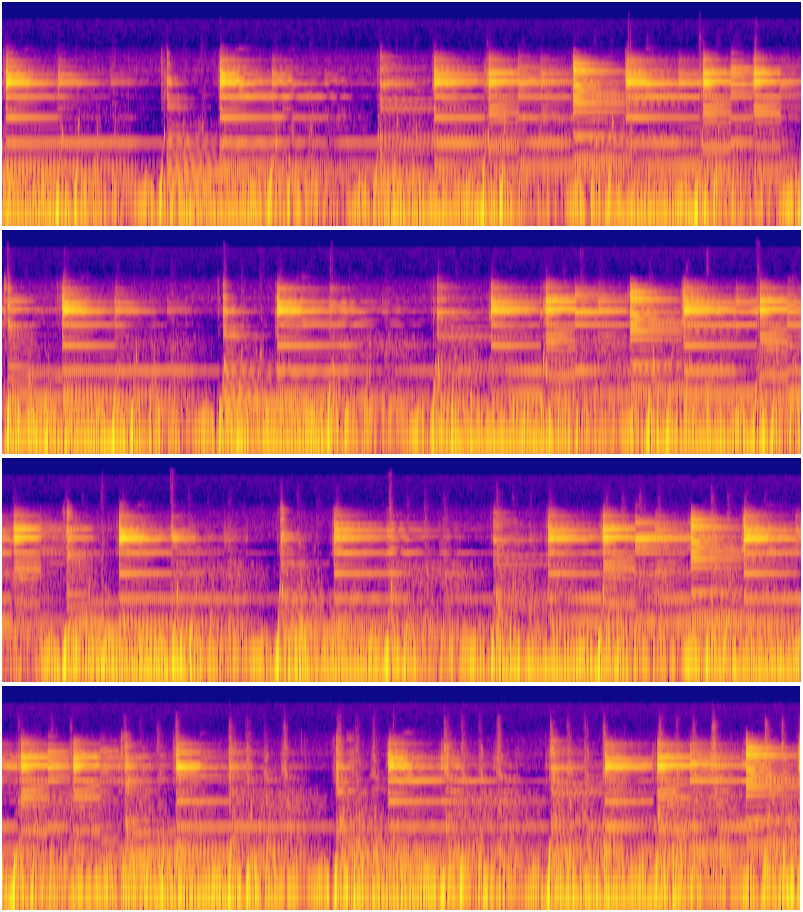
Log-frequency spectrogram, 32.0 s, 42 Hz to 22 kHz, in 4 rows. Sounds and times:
Music: 0.0 - 31.9.

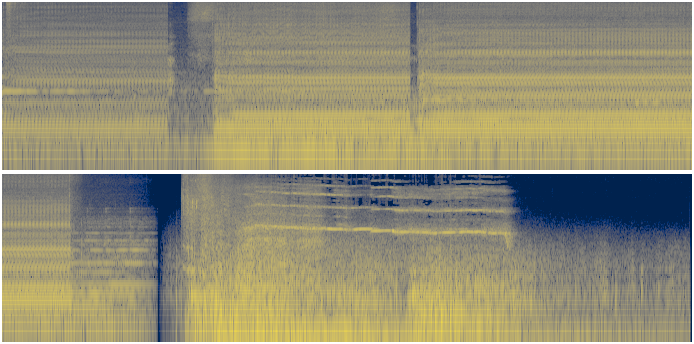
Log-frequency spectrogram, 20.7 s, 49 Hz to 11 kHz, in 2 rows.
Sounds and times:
Music: 11.3 - 12.8.

